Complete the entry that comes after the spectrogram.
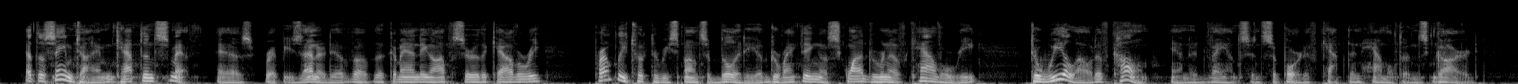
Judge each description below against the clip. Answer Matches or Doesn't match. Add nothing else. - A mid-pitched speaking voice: Doesn't match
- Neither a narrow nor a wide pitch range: Doesn't match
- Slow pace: Doesn't match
